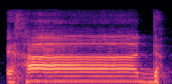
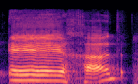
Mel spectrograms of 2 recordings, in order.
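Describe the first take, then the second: First: "Echad" with short E and long held a; right "Echad", level sustained a before d; short E, long ending. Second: "Echad" with the opening E drawn out; wrong "Echad", first syllable stretched; long first E. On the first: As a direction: stretch only the second syllable of "Echad". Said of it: "faire attention que le E soit pas long". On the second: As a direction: hold the E of "Echad", short ending. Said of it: "faut pas dire". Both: Shown as a demonstration.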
